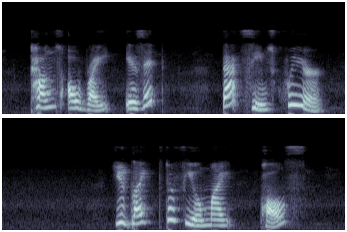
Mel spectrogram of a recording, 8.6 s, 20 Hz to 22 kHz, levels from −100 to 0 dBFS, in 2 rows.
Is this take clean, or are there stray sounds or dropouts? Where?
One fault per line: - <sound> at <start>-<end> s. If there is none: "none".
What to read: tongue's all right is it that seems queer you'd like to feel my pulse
none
